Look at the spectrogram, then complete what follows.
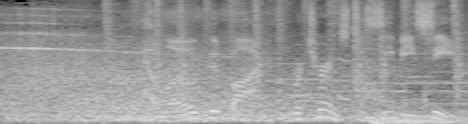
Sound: plane engine roars

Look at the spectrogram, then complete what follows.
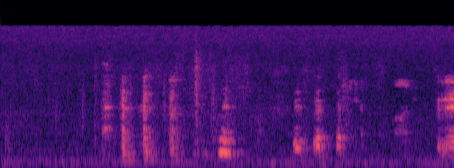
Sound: laughs

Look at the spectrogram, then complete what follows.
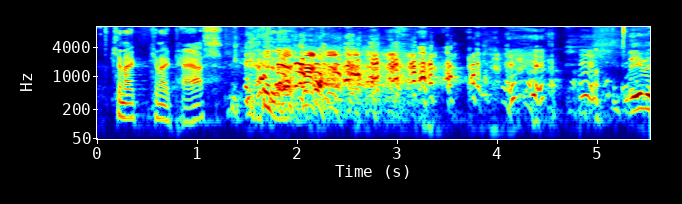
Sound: audience laughing

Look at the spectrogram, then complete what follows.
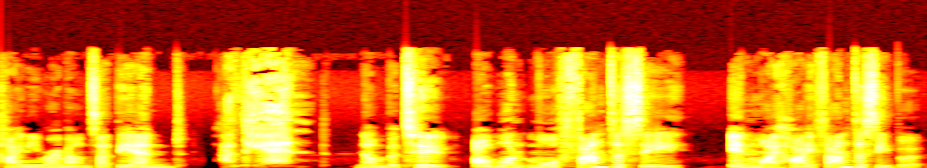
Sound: whispered

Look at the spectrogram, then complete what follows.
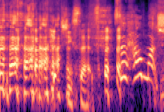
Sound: laughs

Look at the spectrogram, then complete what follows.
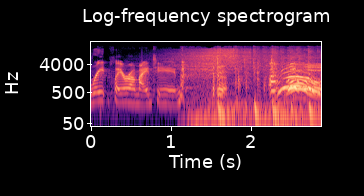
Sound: laughing

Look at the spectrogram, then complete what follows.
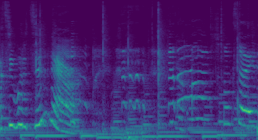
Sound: laughing

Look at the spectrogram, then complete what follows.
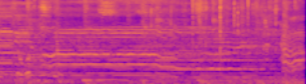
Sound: applause

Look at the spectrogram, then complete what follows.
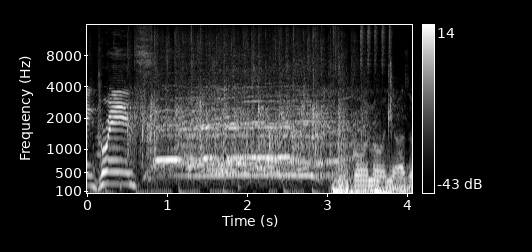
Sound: crowd cheers

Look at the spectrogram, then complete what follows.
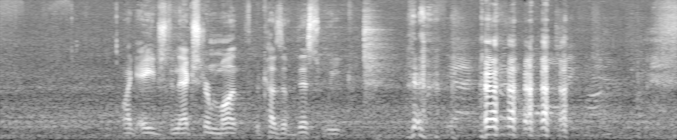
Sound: laughter

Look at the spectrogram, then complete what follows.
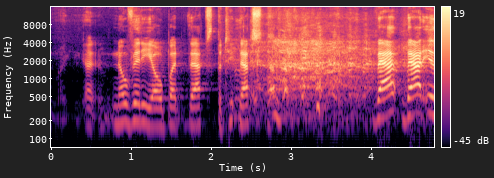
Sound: audience laughing

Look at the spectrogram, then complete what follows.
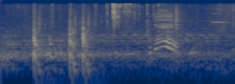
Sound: knocks; toilet flushes

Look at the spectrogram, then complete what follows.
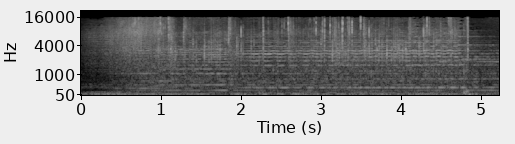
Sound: pages flipping; energetic music

